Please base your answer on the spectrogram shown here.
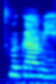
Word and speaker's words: Mogami: even still had like am i saying it right mogami mogami yeah yeah like more gummy not more comedy he did say when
